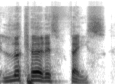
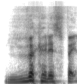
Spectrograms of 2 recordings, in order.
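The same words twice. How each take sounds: First: "look at his face" slowly, loud, weight on "at"; slow emphatic look. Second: Said in the usual way. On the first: Real, not acted. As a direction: drag out "look at his face" loudly to force the joke. Insisting viewers look at photo.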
